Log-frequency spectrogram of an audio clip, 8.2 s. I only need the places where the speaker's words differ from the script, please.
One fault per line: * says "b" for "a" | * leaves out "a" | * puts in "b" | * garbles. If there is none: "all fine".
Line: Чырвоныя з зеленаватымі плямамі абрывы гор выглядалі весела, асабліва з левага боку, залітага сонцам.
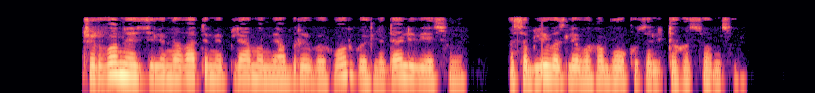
all fine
